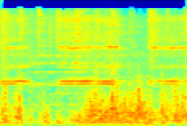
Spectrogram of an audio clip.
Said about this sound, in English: Oh, I hate the wind. I hate these loud ass cars going by.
